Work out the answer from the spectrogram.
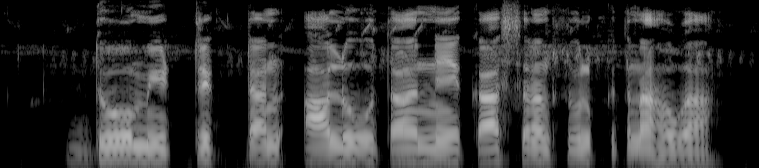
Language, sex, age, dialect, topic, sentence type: Hindi, male, 31-35, Awadhi Bundeli, agriculture, question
